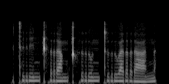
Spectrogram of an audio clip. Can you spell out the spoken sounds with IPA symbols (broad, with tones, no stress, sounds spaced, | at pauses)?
t r i˧ n kʰ r a˧ m kʰ r u˧ n t r u˦˥ a̯ r a˩˦ n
